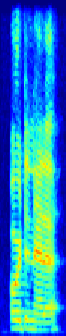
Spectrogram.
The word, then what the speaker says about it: Urdaneta: you've ever been to Urdaneta or how do you say it? Urdineta? Ordaneta. Urdaneta.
